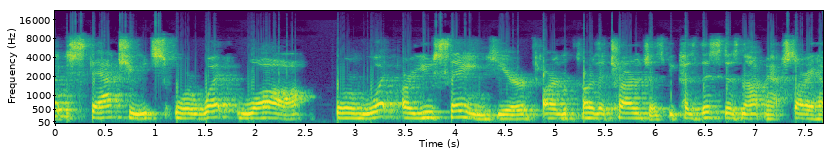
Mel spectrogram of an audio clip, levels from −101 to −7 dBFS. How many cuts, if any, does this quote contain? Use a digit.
0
